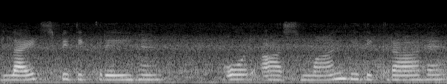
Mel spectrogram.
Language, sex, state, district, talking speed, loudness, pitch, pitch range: Hindi, female, Punjab, Pathankot, 145 wpm, -18 LUFS, 220 Hz, 210-230 Hz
